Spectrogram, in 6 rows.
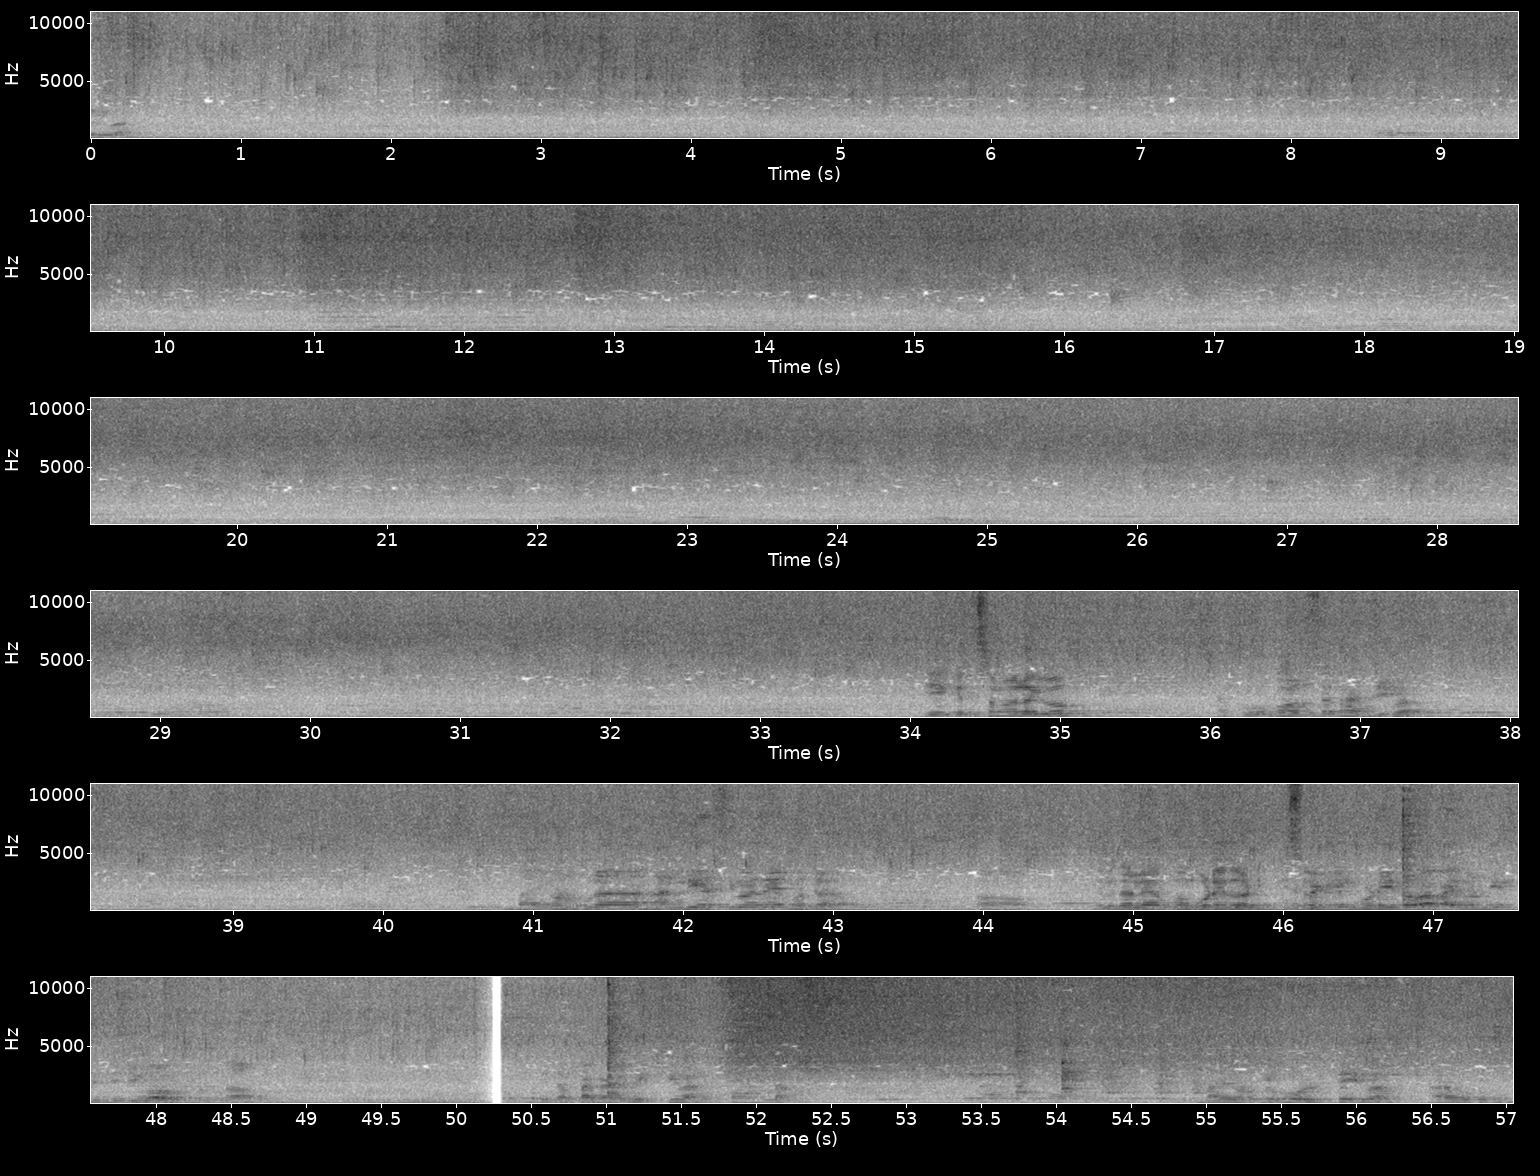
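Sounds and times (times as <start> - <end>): eggplant sizzling in hot oil: 0.0 - 57.0.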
